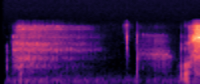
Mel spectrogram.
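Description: A person sighs: a long breathy exhale that fades out over about a second. Speech starts near the end.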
